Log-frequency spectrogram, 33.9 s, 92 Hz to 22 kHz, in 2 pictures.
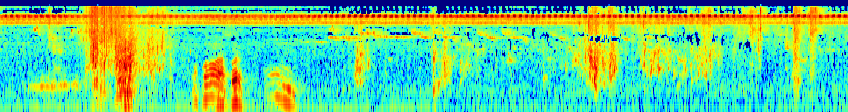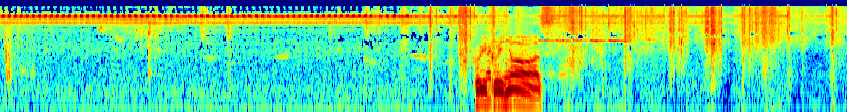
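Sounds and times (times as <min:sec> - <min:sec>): insect trill: 0:00.0 - 0:33.9
fish splashing: 0:01.6 - 0:03.6, 0:08.6 - 0:09.6, 0:10.8 - 0:14.5.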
